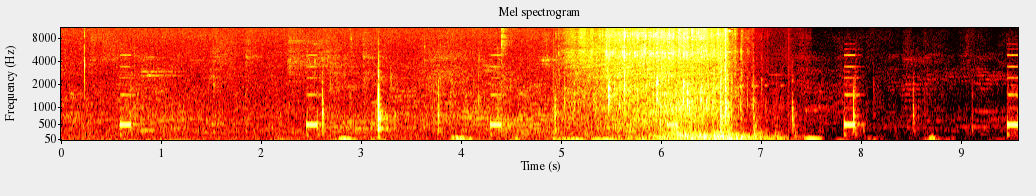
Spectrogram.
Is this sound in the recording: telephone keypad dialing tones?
yes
